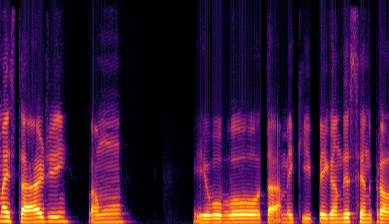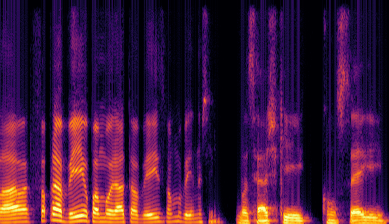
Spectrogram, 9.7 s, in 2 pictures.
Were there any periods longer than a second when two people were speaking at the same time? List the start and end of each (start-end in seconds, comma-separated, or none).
none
